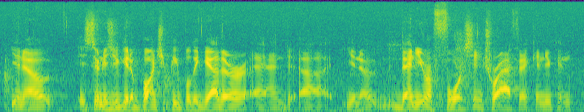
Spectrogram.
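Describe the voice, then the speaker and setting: A man's voice: on the low side, steady tone, a little fast, a little hiss or hum. A man in his twenties talking casually about himself in a documentary-style interview as a club member. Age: 20s.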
